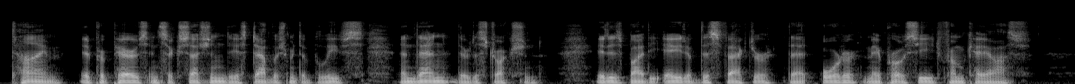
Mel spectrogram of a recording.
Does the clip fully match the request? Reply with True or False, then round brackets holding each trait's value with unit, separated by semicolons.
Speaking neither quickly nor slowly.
True (150 wpm)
